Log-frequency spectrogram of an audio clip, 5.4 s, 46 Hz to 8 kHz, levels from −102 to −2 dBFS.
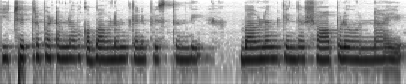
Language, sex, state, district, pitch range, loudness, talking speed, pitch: Telugu, female, Telangana, Hyderabad, 210-225 Hz, -16 LUFS, 100 wpm, 215 Hz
